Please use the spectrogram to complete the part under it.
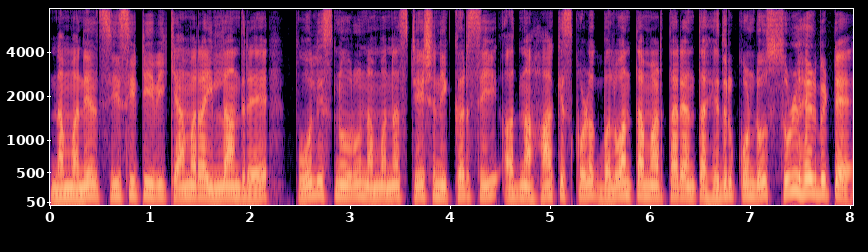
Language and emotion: Kannada, fearful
